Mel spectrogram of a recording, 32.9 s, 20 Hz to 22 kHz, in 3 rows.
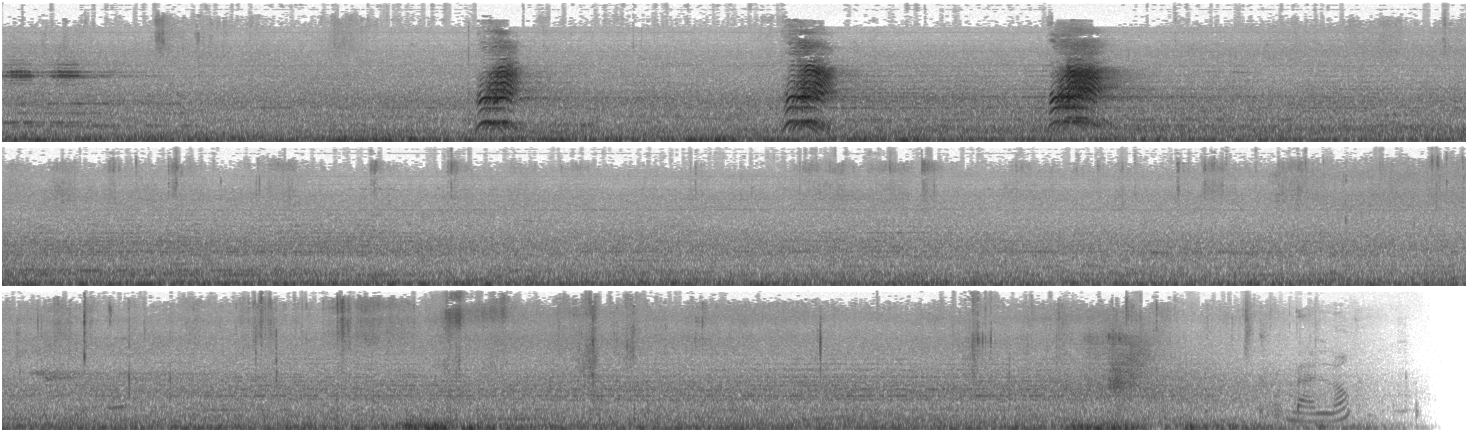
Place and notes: Wasteland, Anderlecht, Belgien - Echos in a Wasteland in Anderlecht
Talking to the red-brick walls: Echoes in a wild field with wedding noises in the distance
Anderlecht, Belgium, 15 October 2016, 16:49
